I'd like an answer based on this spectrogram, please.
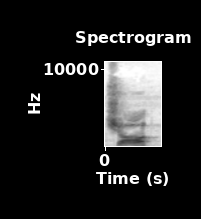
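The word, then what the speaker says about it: chalk: चेयर, चौक, chicken, चाइल्ड चीज़। अब यहां पर देखिए चॉक दे रखा है। एल के लास्ट में है। इसको यहां पर एल साइलेंट है।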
